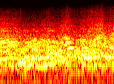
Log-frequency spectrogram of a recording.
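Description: Several sprint cars race in close battle on a dirt track, engines roaring in a dense, steady, distant drone with no clear pass-by peaks.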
